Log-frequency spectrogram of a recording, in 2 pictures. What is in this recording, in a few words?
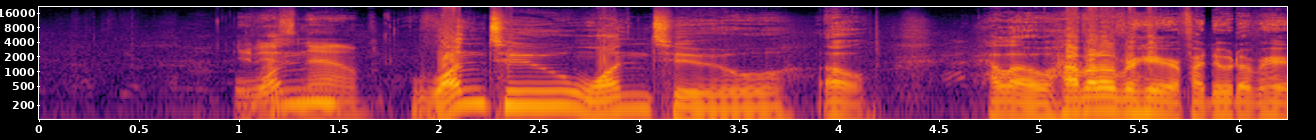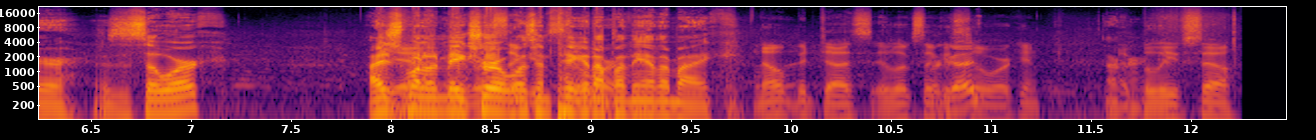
Male Radio; NYCC 2013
